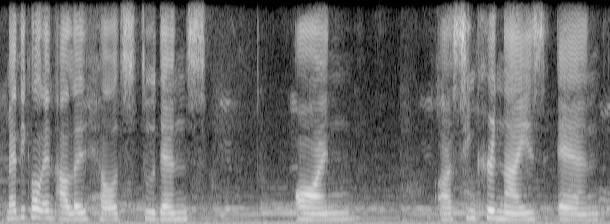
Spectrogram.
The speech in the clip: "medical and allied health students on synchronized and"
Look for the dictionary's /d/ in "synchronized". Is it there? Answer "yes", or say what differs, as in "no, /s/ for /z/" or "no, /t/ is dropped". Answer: no, /d/ is dropped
